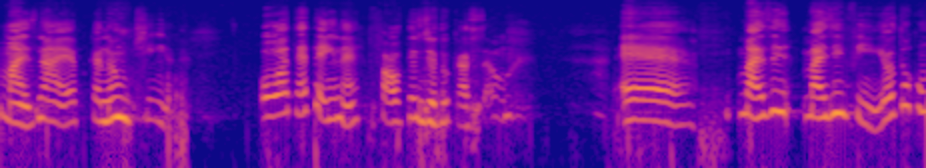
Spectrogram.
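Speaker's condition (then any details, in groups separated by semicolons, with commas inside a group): Cerebral palsy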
